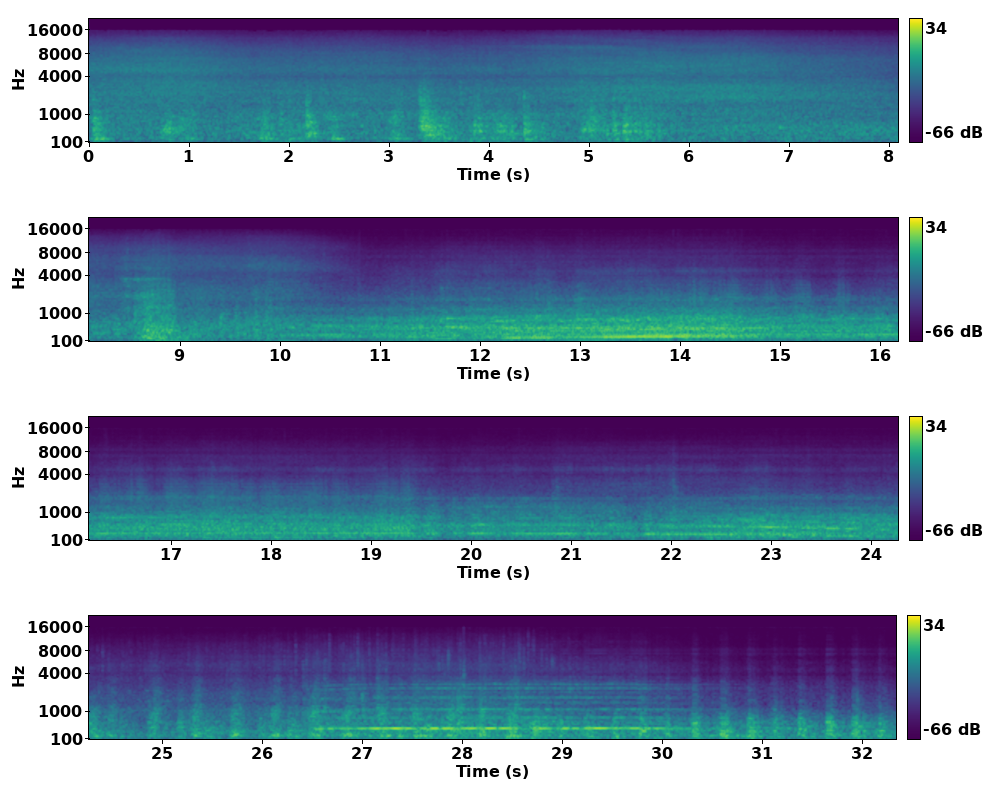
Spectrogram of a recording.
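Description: Steam locomotive sounds: loud steam hissing with scattered metallic knocks for about ten seconds, which cuts off suddenly. Then a long, low steam whistle of several notes held together for about twelve seconds that dips and fades. Near the end a steady whistle tone sounds over quick, even beats of a train on the move.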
